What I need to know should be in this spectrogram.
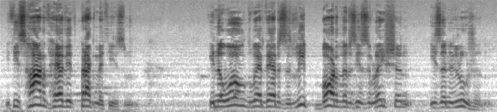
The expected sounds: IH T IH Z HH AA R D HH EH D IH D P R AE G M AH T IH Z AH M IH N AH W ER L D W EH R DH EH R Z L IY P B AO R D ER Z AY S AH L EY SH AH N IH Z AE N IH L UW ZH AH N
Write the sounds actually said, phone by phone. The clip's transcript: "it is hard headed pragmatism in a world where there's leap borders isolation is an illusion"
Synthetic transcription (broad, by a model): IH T IH Z HH AA R D HH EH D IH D P R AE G M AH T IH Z M IH N AH W ER L D W EH R DH EH R Z L IY P B AO R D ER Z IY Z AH L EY SH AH N IH Z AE N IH L UW ZH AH N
